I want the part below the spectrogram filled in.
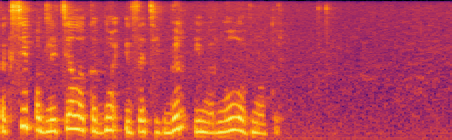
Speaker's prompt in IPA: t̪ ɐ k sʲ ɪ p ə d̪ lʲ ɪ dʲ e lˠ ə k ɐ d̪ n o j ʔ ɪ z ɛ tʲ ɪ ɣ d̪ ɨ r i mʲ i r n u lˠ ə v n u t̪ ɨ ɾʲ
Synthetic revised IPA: t̪ ɐ k sʲ i p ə d̪ lʲ ɪ tʲ e lˠ ə k ɐ d̪ n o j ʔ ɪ z ɛ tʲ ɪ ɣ d̪ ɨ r i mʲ ɪ r n u lˠ ə v n u t̪ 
